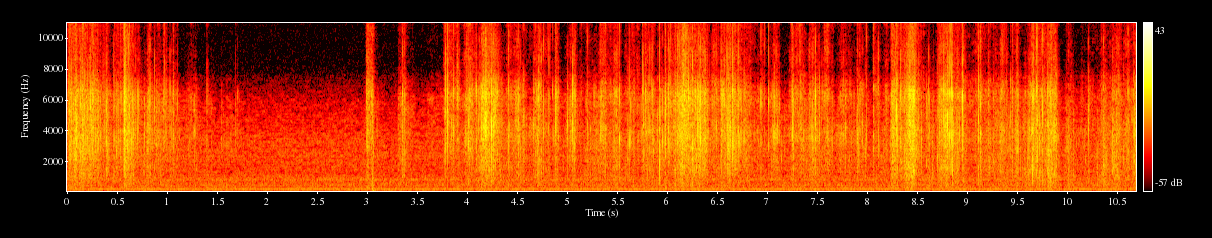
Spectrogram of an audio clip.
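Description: Plastic mailer bag crinkling and crackling as it is slit with a knife and pulled open by hand, with a single sharp click about three seconds in.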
